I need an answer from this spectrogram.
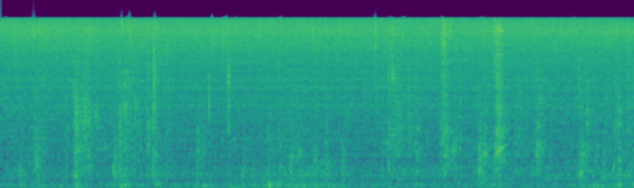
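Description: Food frying in a pan with a steady sizzle, and a scattering of short sharp clicks like a utensil stirring against the pan.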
